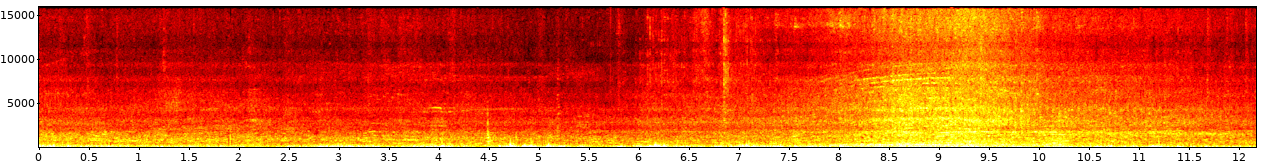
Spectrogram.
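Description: Street traffic with a single-deck bus passing close by; its engine and tyre noise swells for a couple of seconds in the second half over a steady low traffic rumble.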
